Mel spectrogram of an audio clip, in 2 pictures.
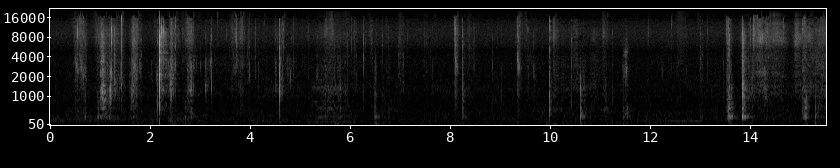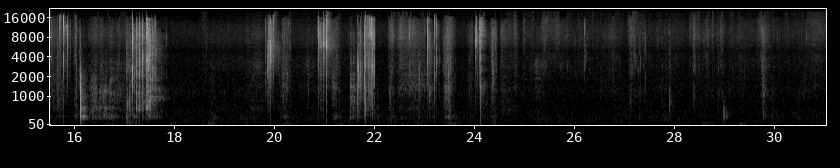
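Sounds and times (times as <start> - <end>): slime squishing and popping: 19.8 - 20.2, 20.8 - 22.0.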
